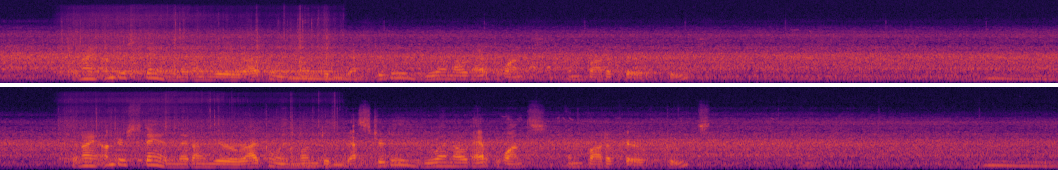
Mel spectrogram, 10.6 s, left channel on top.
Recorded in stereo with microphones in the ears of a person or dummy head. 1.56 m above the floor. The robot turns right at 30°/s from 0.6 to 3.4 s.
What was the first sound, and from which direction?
A man speaking, 150° right.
